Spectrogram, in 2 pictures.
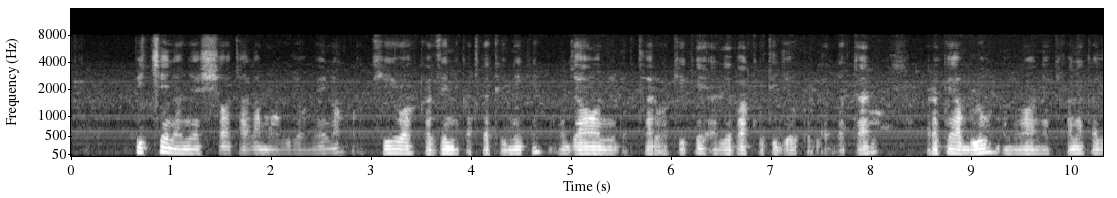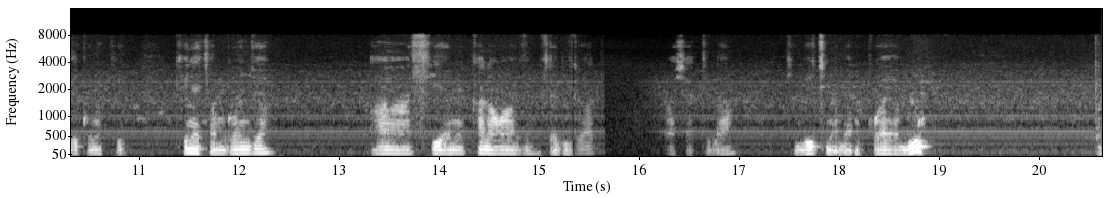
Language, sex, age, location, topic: Swahili, male, 25-35, Kisumu, health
